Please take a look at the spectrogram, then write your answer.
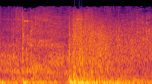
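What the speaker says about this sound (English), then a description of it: "Meledaknya ada dua" Two heavy booms from explosions in the video game Dying Light, a short thud followed by a louder, rumbling blast that fades slowly, with no talking.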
